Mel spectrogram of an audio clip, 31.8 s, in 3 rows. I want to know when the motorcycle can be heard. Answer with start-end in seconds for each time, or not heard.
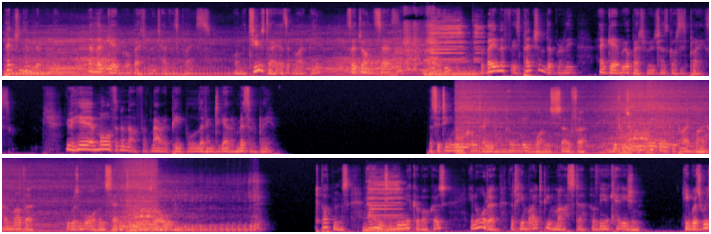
0.0-6.5, 17.4-25.1.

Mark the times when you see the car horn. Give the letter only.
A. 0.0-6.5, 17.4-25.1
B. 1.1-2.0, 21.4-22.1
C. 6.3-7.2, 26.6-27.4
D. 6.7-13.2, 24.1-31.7
C.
